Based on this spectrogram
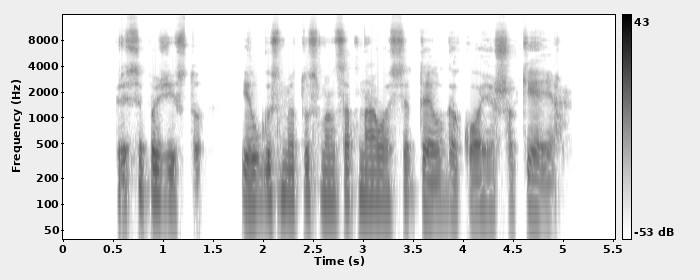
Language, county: Lithuanian, Kaunas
